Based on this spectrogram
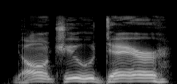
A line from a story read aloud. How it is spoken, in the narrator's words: Peter growled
